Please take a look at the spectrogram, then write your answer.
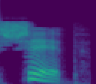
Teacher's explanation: Voiceless palatal alveolar sibilant, as in English ship.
